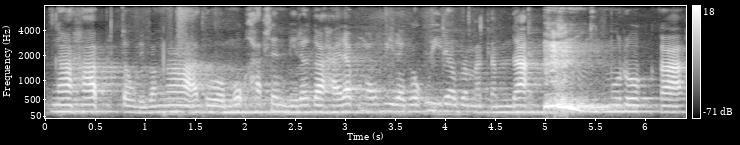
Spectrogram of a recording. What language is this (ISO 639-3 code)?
mni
